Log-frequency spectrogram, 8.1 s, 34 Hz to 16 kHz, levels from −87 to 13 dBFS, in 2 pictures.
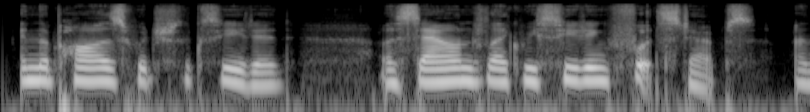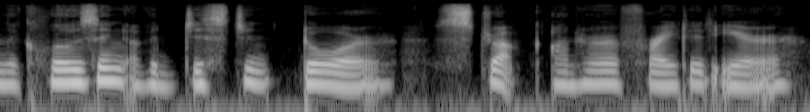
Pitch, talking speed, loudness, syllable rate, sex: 170 Hz, 165 wpm, -20 LUFS, 4.5 syllables/s, female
